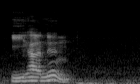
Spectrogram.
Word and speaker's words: hija: 이하는 HIJA. 그래서 이하라고 H가 묵음, J는 히읗 발음.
